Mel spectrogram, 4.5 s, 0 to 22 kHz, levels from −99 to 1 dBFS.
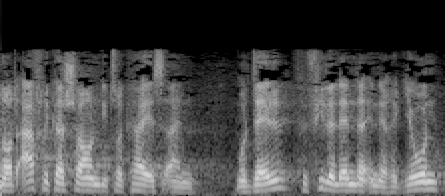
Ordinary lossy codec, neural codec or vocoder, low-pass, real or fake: none; none; none; real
